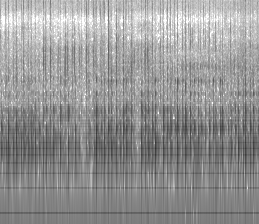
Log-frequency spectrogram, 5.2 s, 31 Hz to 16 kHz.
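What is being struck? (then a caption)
Small sealed metal food can. Latex-gloved fingertips tap rapidly on the metal lid of a small, sealed, full metal food can. About 34 quick, dull taps land in an uneven rhythm, each a short knock centered low-mid around 280 Hz with a brief bright edge. The taps die away almost instantly.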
